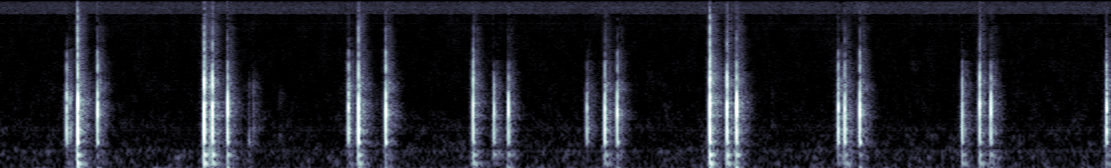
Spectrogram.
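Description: Long red nails scratch across a Mickey Mouse diamond painting of resin rhinestone beads on a wooden-framed canvas held upright. Nine short bursts of crisp, bright scratchy clicks come in quick double and triple strokes, separated by near-silent pauses, and each stroke dies away almost immediately.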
